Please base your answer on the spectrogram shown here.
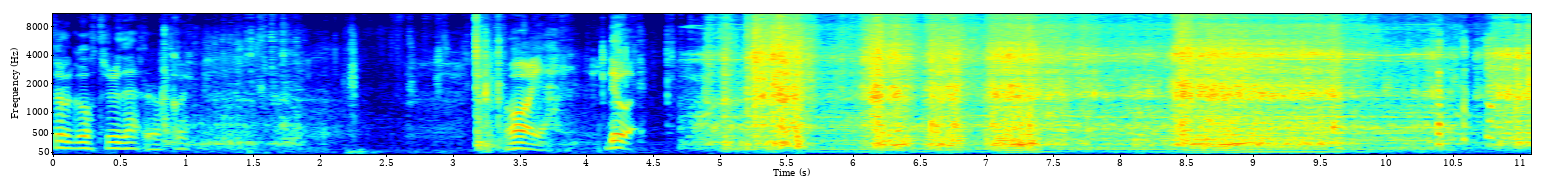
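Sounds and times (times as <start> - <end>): electric snow shovel motor running: 4.7 - 11.0.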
